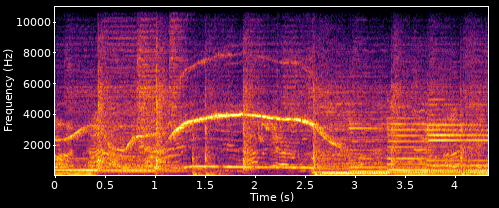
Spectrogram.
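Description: Live rock band playing; the bass drops out for about two seconds while an electric guitar squeals, gliding up to a high held pitch and sliding back down before the full band comes back in.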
